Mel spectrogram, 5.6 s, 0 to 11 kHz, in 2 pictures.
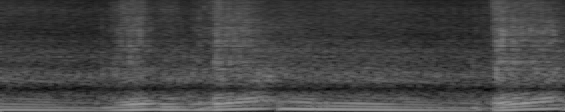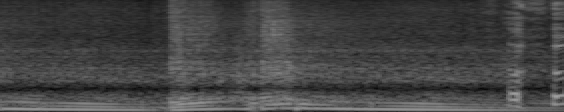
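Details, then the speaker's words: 1989 Ford Mustang 2.3 L inline-4, first start after about 9 years unused: even idle with clean throttle blips, no misses or knocks; it must be held off idle or it idles too low. "she sounds good okay well let's shut our aak off yeah we got to kind of keep it idling cuz it'll idle way too low"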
